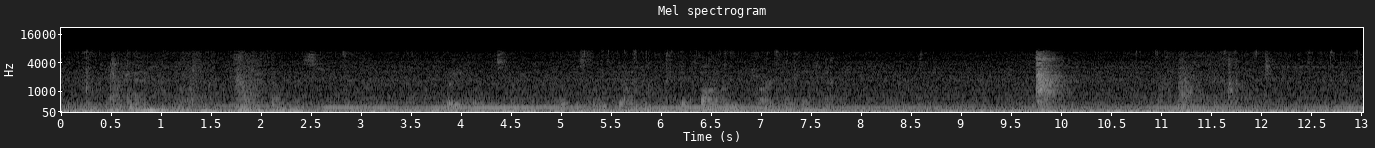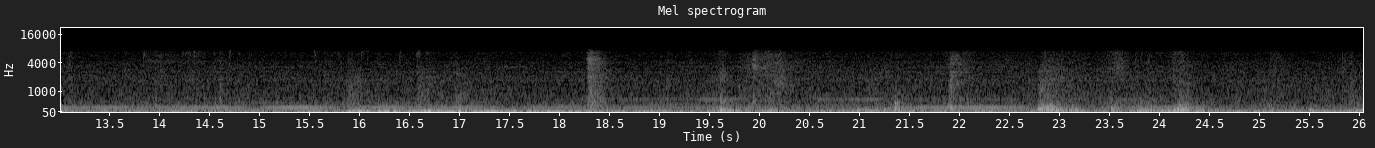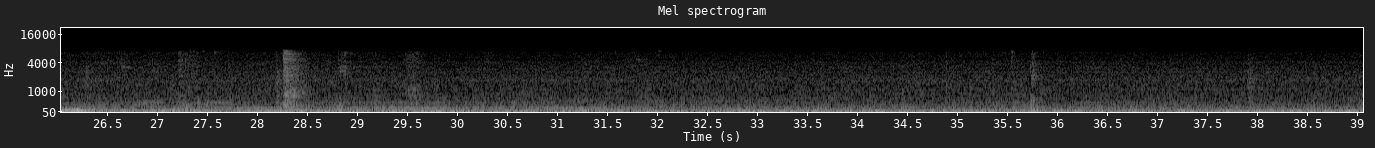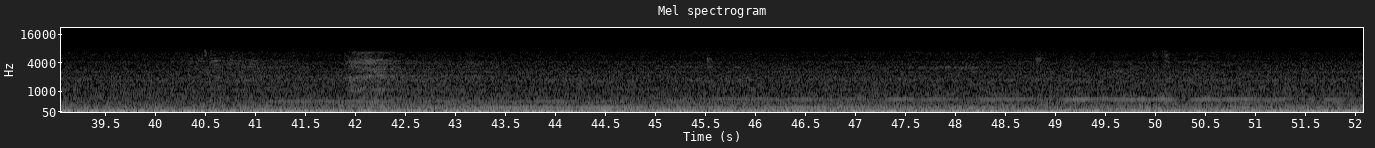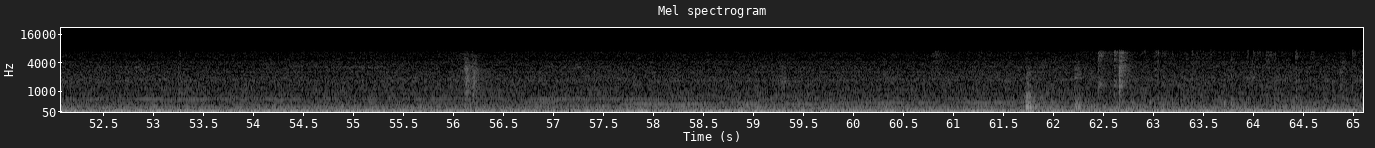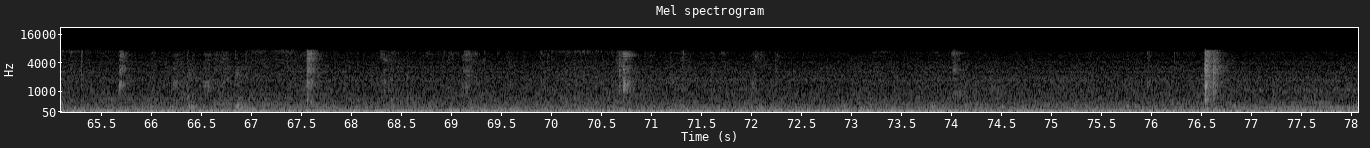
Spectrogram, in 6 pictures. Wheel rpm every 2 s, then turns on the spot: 0, 0, 0, 0, 0, 0, 0, 0, 0, 0, 0, 0, 0, 0, 0, 0, 0, 0, 0, 0, 0, 0, 0, 0, 0, 0, 0, 0, 0, 0, 0, 0, 0, 0, 0, 0, 0, 0, 0.
none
